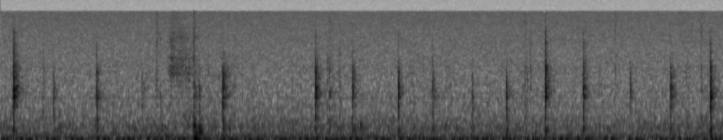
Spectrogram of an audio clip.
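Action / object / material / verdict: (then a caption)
tap / plastic game controller / plastic / none. A long nail taps on the touchpad of a white hollow plastic game controller standing upright on a table. It makes a series of quiet, irregularly spaced, short hollow clicks with a bright plastic edge, over a steady low hum.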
